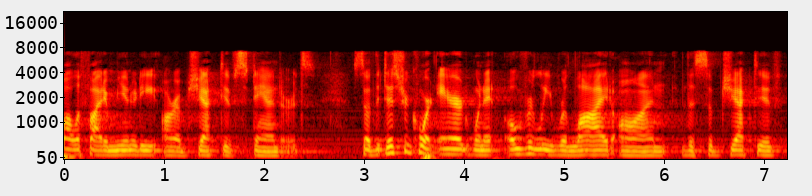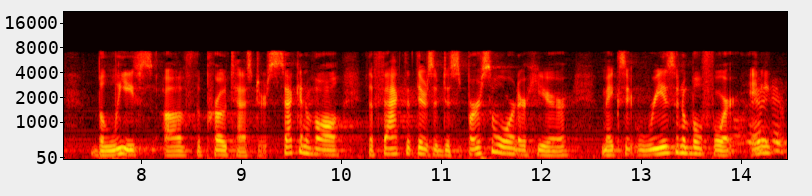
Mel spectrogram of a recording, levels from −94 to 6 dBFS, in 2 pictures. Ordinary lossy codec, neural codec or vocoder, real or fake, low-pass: MP3, 64 kbps; none; real; 7.2 kHz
